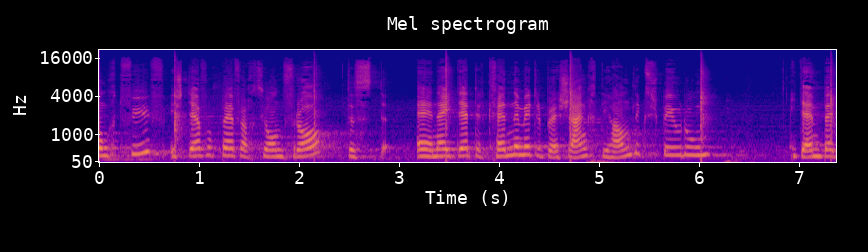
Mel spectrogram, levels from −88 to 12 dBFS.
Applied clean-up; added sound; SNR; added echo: none; Clapping; 19 dB; none.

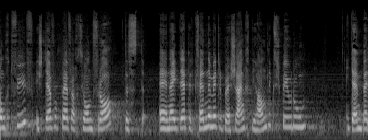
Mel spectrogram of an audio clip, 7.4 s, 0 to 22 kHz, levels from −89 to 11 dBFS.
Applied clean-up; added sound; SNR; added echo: none; none; none; none.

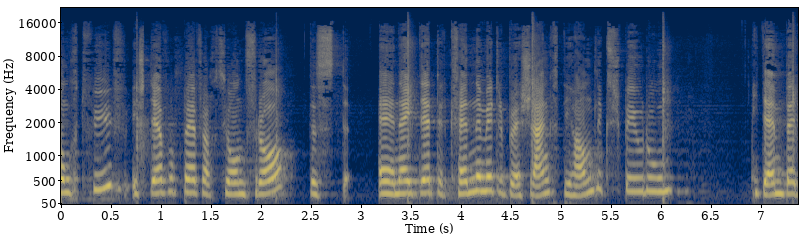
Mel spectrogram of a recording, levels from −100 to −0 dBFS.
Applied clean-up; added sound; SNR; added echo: neural mask model RNNoise.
